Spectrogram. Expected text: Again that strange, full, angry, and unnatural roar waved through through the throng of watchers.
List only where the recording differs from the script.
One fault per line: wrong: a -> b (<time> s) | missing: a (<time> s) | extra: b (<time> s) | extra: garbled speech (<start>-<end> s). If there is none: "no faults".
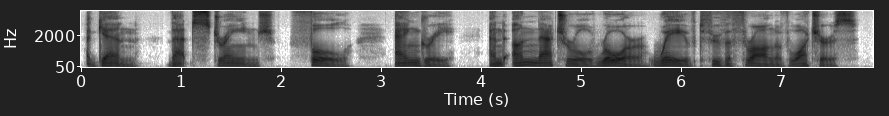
missing: through (6.4 s)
